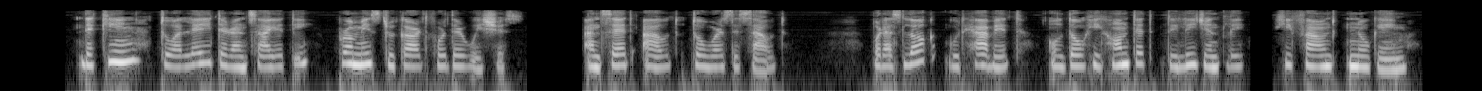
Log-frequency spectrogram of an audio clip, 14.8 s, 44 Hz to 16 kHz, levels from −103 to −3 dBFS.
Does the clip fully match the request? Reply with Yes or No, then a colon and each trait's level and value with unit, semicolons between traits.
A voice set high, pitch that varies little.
Yes: high, 225 Hz; narrow, 2.3 semitones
